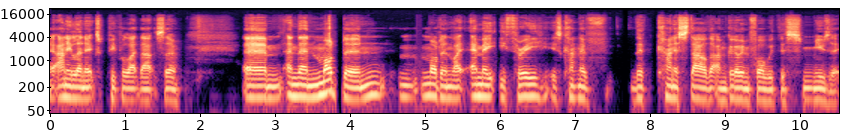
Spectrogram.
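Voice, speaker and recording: On a very clean recording with a silent background, a man with an English accent speaks in a fairly even intonation. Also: fairly low pitch for a man, fairly slow pace. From England, Scunthorpe. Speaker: musical artist. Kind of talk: interview. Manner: halting, many fillers.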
